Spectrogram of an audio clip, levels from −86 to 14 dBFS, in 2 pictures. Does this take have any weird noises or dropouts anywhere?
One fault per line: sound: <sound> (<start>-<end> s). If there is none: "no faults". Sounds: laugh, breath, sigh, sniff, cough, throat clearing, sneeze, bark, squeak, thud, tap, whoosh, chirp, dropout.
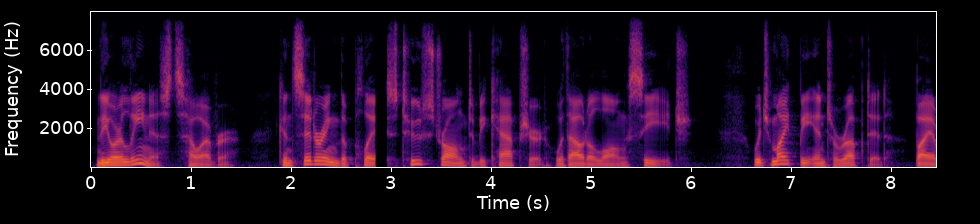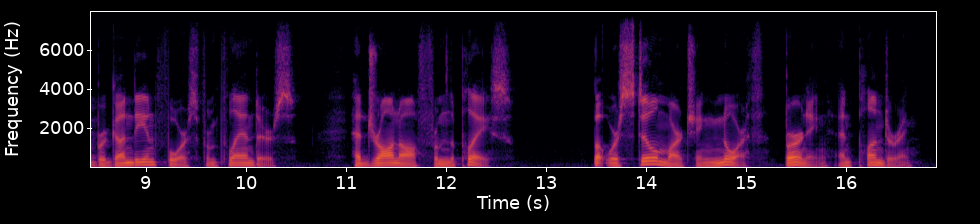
sound: dropout (2.8-3.0 s)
